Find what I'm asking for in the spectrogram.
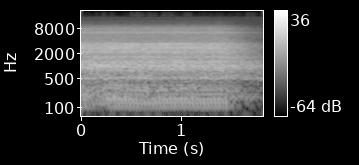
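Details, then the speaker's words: Flood-damaged Aston Martin Vanquish SDP at its first start after the flood: a loud, harsh, even whirring from the front of the engine that dies away at shutdown. Owner first wondered about the timing chain, then suspected accessory pulley bearings damaged by sitting in water. "Bit noisy down that front end. Sounds like it's coming from the timing chain or this area. So, I don't really know."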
